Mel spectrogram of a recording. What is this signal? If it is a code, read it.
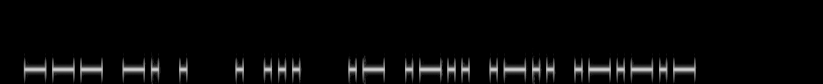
Morse code, heard as a keyed tone, about 17 wpm, 700 Hz. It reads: ONE ES ALL.
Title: Sentences from Top 200 Words and Abbreviations 17wpm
